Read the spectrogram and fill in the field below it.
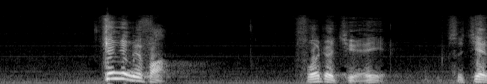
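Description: An elderly man speaks slowly and calmly into a microphone, with pauses.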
